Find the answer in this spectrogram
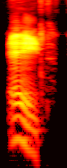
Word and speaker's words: ate: and the past tense, ate, okay? Ate, like the number, okay? Like the number 8, exactly the same pronunciation, ate in the past.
